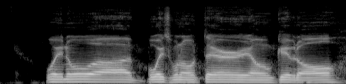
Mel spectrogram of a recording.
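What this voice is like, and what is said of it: Put-on Canadian prairie hockey accent. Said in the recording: “do a true Canadian accent ... that Saskatchewan, Alberta, that hockey talk accent ... The prairies or up northern Ontario ... do a hockey interview”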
